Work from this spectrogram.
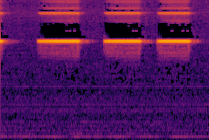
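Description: Three steady high-pitched beeps, each about half a second, from the continuity tester: the processor chip shorts supply to ground.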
